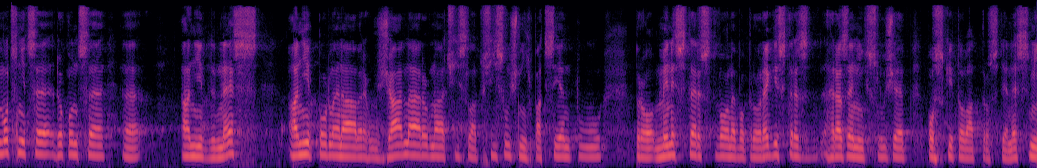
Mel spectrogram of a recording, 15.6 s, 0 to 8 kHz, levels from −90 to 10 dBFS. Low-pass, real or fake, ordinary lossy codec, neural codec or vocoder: 7.2 kHz; fake; AAC, 32 kbps; codec, 16 kHz, 8 kbps, FunCodec, trained on LibriTTS, 25 frames a second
